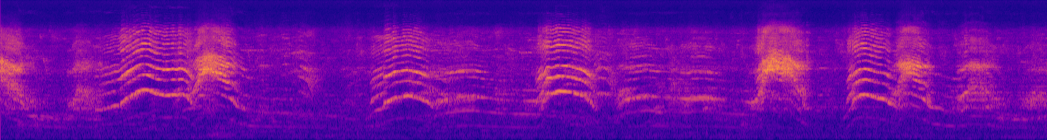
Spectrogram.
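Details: House cats indoors, frightened while outside cats fight: drawn-out wavering meows and yowls come in bursts every few seconds, rising and falling in pitch, in a quiet room.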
